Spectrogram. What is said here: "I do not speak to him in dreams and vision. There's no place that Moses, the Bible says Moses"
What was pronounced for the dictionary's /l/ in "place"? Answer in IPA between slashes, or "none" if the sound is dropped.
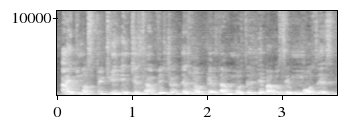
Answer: none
